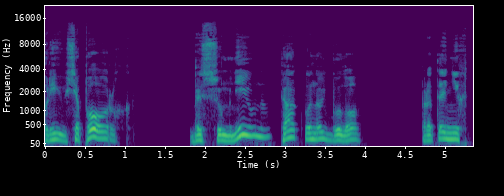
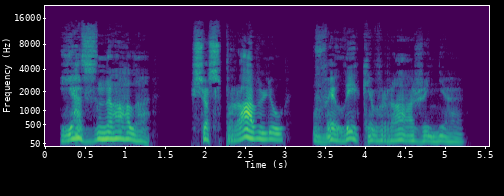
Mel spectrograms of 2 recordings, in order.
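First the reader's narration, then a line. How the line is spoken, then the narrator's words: Hissing. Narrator (Ukrainian): прошипіла Ракета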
